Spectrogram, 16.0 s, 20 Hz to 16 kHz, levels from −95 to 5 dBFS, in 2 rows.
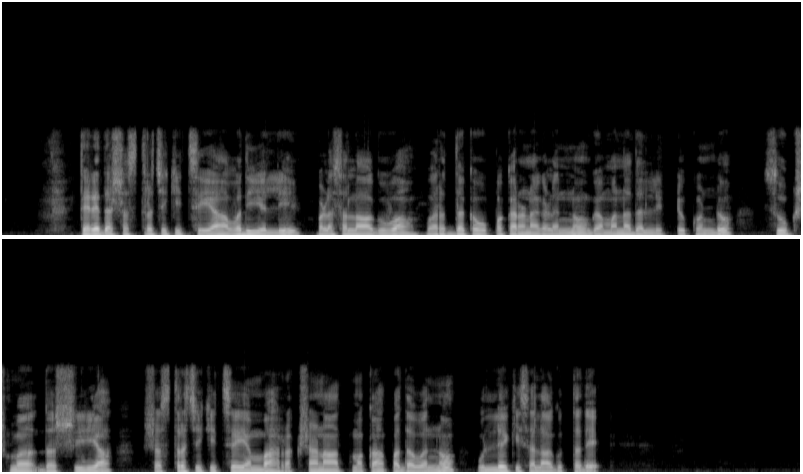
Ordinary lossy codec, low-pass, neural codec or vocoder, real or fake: AAC, 96 kbps; 7.2 kHz; none; real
